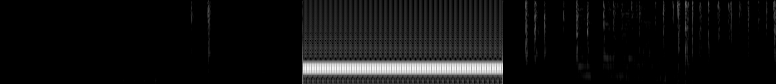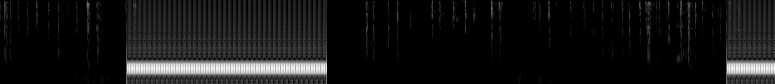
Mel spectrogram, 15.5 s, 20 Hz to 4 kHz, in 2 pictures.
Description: Ringback tone (North America), 440 + 480 Hz.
